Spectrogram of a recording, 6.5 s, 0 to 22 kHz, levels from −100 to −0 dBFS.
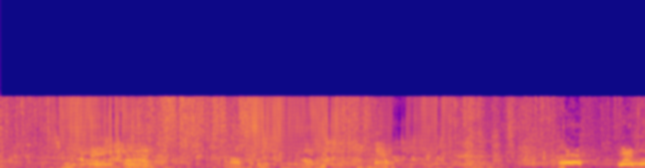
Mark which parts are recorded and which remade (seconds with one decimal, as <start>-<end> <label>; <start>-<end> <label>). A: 0.0-0.5 recorded; 0.5-1.3 remade; 1.3-2.5 recorded; 2.5-3.4 remade; 3.4-3.8 recorded; 3.8-4.5 remade; 4.5-6.5 recorded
